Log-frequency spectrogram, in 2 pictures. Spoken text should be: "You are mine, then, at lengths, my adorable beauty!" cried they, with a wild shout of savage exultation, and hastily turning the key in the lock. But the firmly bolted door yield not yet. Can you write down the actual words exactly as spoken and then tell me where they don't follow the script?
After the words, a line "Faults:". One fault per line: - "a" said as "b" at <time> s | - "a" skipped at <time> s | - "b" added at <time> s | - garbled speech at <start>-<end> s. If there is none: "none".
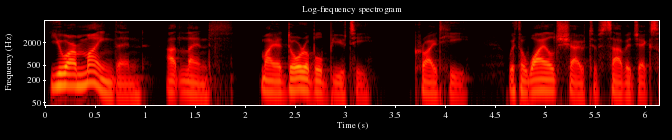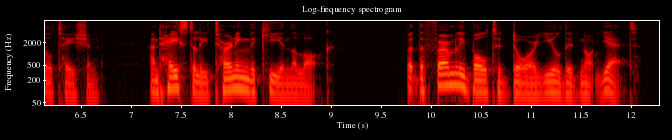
"You are mine, then, at length, my adorable beauty!" cried he, with a wild shout of savage exultation, and hastily turning the key in the lock. But the firmly bolted door yielded not yet.
Faults:
- "lengths" said as "length" at 1.4 s
- "they" said as "he" at 4.0 s
- "yield" said as "yielded" at 11.1 s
